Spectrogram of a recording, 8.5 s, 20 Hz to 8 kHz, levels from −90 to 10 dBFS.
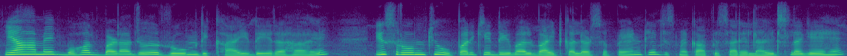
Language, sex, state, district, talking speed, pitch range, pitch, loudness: Hindi, female, Uttar Pradesh, Deoria, 210 wpm, 220-265 Hz, 240 Hz, -19 LUFS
